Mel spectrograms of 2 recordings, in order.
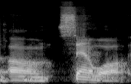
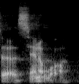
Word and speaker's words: St. Ewart: But Sanois is how you say my last name. The is in French, and you don't pronounce the T in it. So it's Sanois.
